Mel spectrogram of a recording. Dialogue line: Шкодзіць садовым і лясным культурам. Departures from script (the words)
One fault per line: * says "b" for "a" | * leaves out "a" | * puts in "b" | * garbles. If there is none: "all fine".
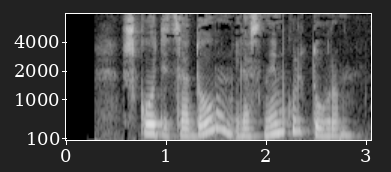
all fine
